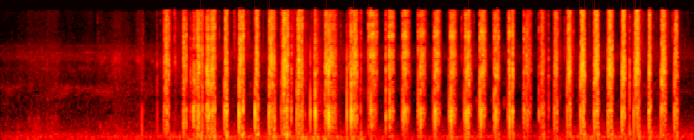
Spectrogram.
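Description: A knife blade scraping rapidly back and forth across a charred, crusty burnt surface, about six quick scratchy strokes a second, starting about two seconds in and stopping just before the end.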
